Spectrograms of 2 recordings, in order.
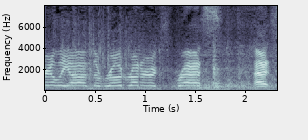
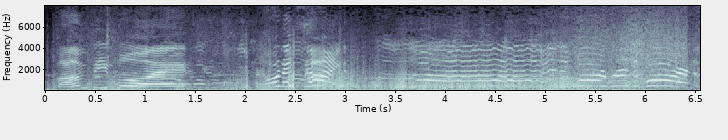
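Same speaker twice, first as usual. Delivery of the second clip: on a roller coaster; 10 semitones higher, slower than usual. Real, not acted. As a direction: yell through the bumps. Riding through the coaster.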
